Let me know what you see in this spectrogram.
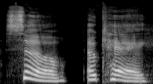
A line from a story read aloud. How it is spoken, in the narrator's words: he said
